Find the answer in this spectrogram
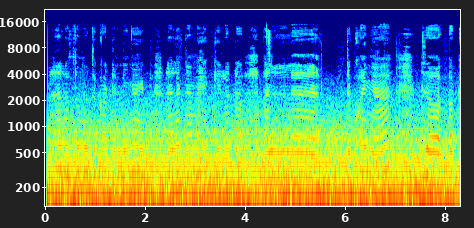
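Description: Steady low rumble of road and engine noise inside a moving car's cabin, with a child's voice talking over it.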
